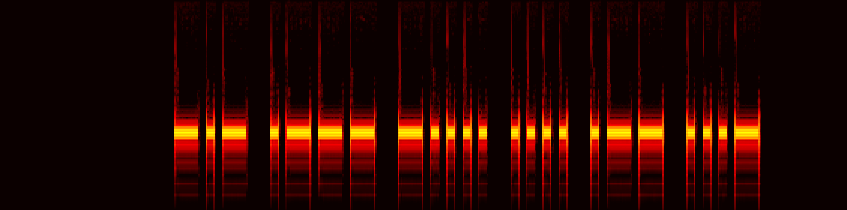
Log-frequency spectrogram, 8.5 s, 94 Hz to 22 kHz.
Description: Morse code, heard as a keyed tone, about 15 wpm, 700 Hz. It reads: KJ6HWV
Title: USA Call Signs - 6 Characters - Repeated 2x - 15wpm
